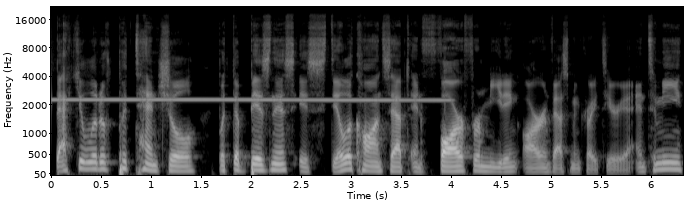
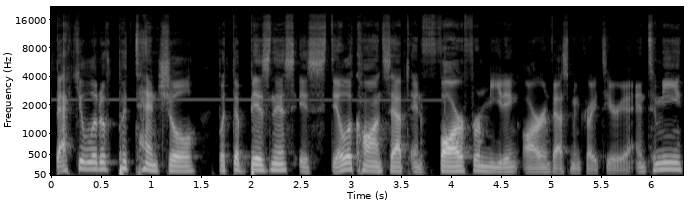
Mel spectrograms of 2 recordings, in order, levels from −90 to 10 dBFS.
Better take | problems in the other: second | high-pitched whine; loud; until 4 s; 2.5 kHz, 8 dB below the speech; faint in the second

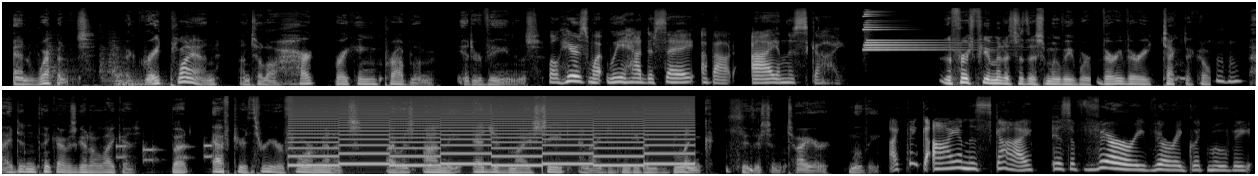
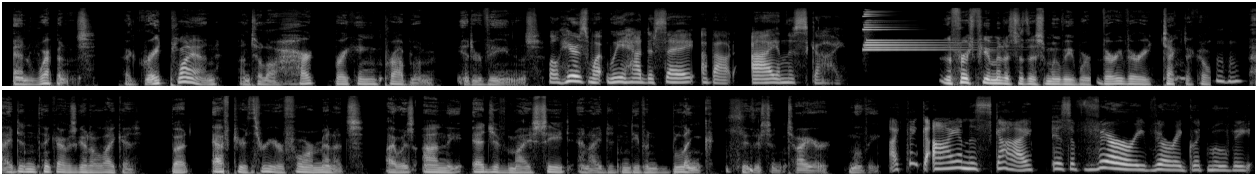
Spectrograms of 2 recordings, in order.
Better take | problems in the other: second | door banging; faint; until 1.5 s; peak 10 dB below the speech // phone ringing; noticeable; at 14 s; peak 8 dB below the speech // siren; loud; from 15 to 19 s; peak 4 dB above the speech

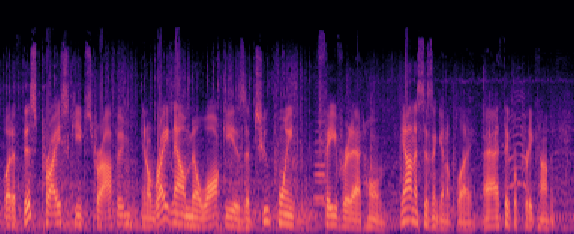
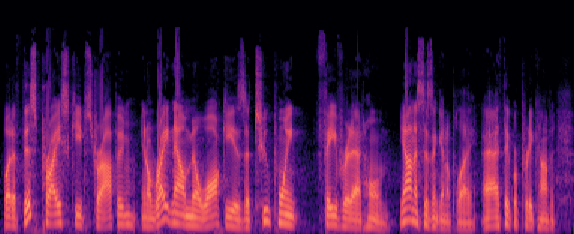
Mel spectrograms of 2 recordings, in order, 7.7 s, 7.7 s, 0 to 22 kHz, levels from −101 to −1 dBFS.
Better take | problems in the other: second | traffic noise; noticeable; throughout; 15 dB below the speech

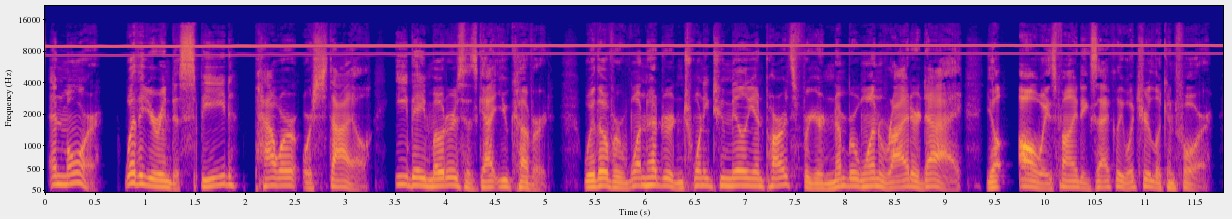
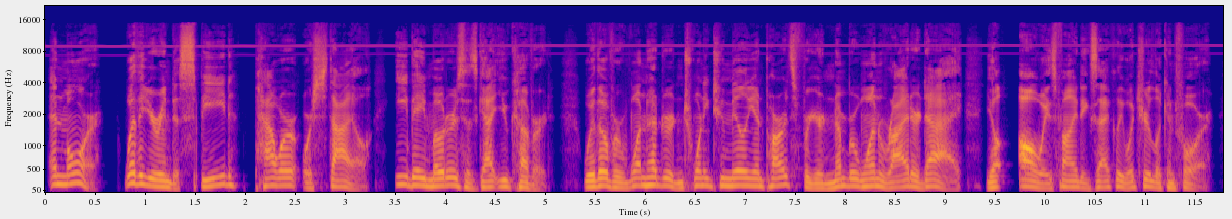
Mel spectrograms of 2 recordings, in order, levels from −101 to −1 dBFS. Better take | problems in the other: second | high-pitched whine; loud; throughout; 9 kHz, 7 dB below the speech; faint in the second

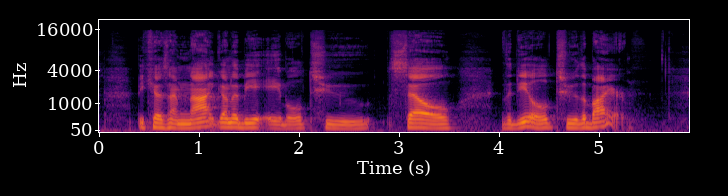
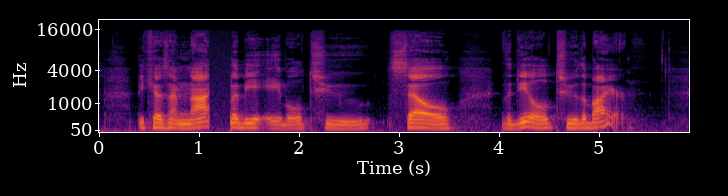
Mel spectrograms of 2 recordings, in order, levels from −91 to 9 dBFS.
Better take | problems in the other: first | audio cutting out; at 1 s

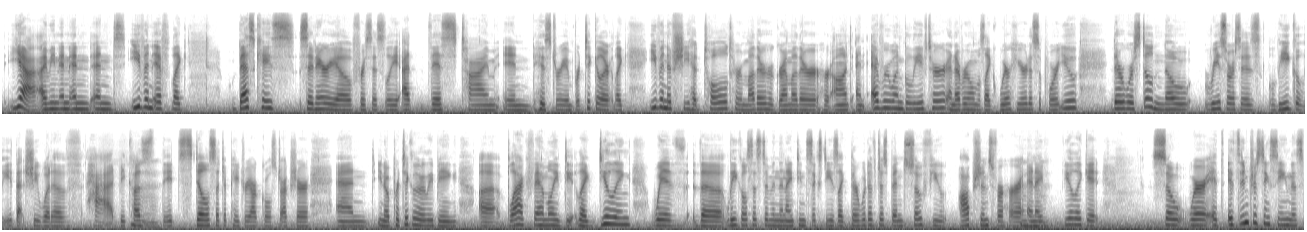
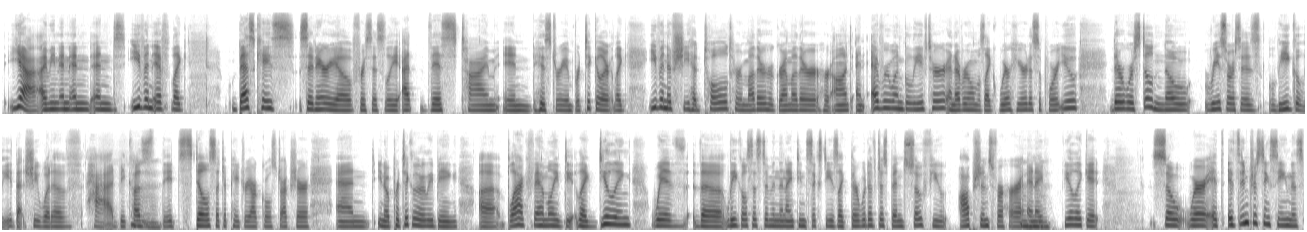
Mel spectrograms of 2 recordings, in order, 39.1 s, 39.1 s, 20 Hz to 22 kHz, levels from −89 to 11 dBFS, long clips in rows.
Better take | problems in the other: second | low rumble; faint; throughout; 20 dB below the speech

